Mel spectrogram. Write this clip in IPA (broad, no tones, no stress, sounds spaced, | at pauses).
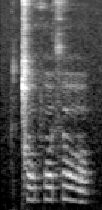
ǀ ũ f ũ s ũ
